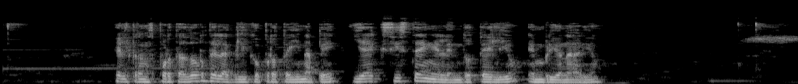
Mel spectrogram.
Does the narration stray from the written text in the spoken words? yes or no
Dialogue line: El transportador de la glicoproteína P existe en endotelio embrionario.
yes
